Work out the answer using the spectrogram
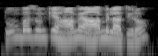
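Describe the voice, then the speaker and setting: A woman voicing an easygoing young husband who talks in a relaxed, reassuring way. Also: mid-range voice, a little fast, dry recording, lo-fi sound, close to an everyday voice.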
